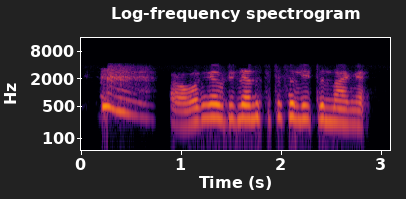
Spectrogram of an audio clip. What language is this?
Tamil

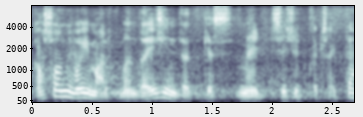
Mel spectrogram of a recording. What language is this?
Estonian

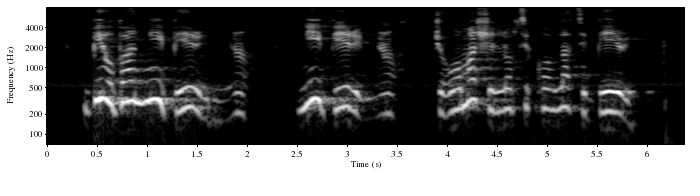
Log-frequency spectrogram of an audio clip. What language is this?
Yoruba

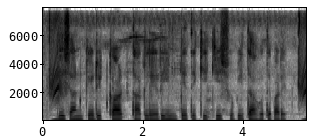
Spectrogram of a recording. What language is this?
Bangla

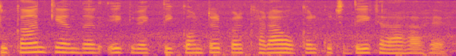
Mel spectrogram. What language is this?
Hindi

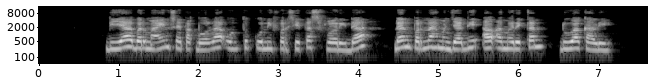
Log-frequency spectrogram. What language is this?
Indonesian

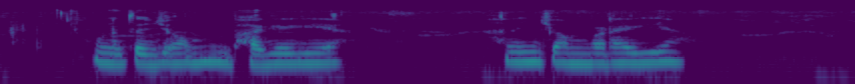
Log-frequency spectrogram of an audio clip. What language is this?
Santali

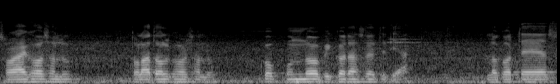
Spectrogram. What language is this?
Assamese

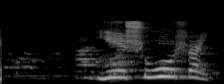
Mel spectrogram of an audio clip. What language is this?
Icelandic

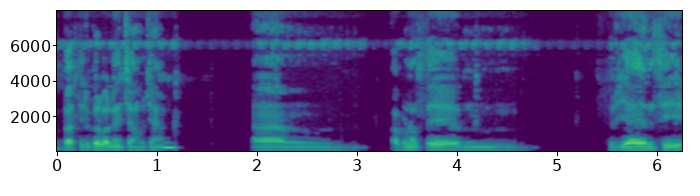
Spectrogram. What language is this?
Odia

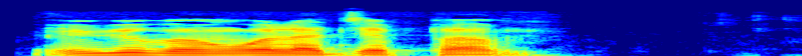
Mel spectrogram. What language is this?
Dagbani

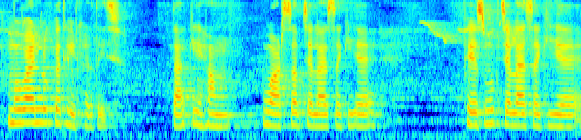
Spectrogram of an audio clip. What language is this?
Maithili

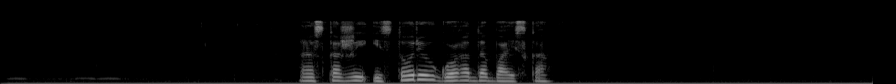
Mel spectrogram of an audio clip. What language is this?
Russian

